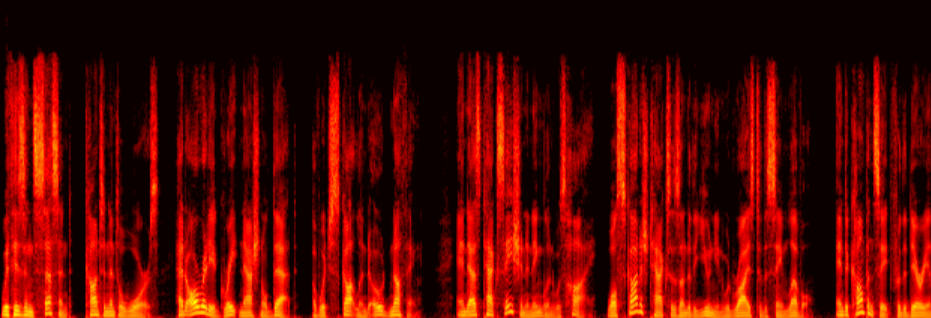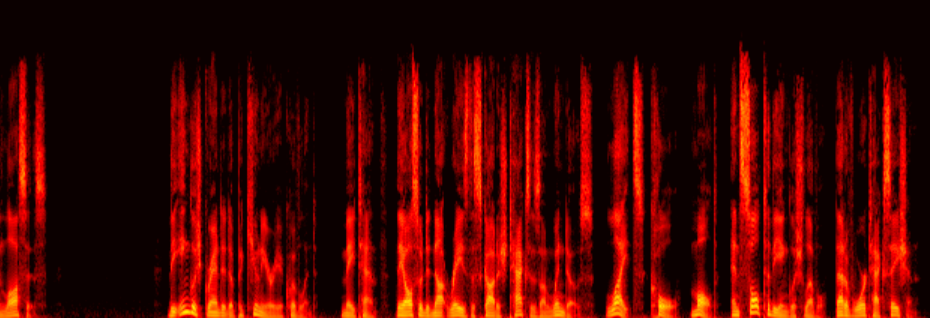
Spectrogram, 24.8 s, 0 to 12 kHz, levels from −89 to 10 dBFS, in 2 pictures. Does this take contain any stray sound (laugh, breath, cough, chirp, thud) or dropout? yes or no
no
